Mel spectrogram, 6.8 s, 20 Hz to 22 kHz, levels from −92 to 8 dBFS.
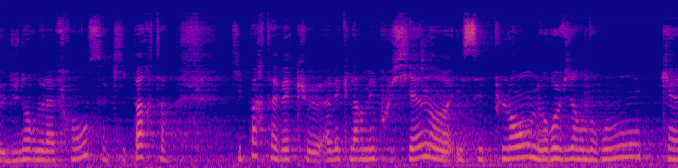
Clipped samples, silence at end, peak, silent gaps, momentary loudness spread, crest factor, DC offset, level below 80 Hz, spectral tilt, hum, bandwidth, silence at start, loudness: under 0.1%; 0 s; -18 dBFS; none; 13 LU; 18 dB; under 0.1%; -60 dBFS; -4.5 dB/octave; none; 16 kHz; 0 s; -36 LUFS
